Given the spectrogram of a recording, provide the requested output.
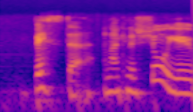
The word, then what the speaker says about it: Bicester: great designer outlet we love going there it's vista vista and i can assure you before that designer outlet was built i was calling it bicester so you're not alone number three how do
